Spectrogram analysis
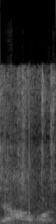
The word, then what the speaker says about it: Yahweh: But in his purest, in pure form, the Father's name is Yahweh and his Son's name is Yahweh Shai. That's in the purest form of Hebrew. And that's the true pronunciation of the names of the Father and the Son.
